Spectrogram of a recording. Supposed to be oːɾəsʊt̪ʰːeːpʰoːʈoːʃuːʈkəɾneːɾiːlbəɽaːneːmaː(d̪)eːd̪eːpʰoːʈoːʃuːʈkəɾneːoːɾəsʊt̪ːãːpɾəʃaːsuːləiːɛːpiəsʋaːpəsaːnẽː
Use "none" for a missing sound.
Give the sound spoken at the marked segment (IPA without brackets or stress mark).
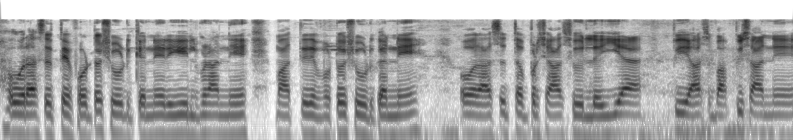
t̪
